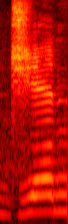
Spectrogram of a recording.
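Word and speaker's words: djinn: genie is um and it's spelled funny too it's d j i n n and the only reason that i have rosemary marielle and guiley's book here on the gin and i'll tell you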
